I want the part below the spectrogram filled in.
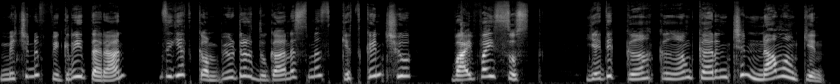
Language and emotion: Kashmiri, disgusted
